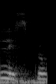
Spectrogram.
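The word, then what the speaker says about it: lispro: Rapid acting insulin जिसको हम बोलते हैं लिस्प्रो, यहाँ पे स्पेलिंग मैच है, मिस्टेक है, लिस्प्रो बोलते हैं।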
